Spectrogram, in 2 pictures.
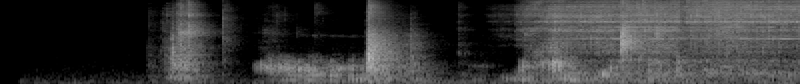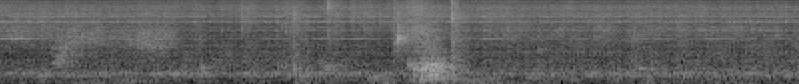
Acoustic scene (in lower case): restroom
